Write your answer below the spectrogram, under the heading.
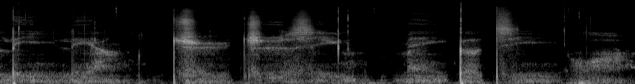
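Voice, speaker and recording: The speech is whispered and very slow. Noticeable noise sits in the background. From Taiwan. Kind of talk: ASMR affirmation whisper to help sleep. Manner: whispered, soft.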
